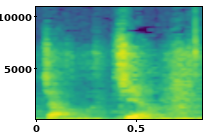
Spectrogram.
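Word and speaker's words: 江: 제이 발음합니다. 짱 이렇게 발음하는데요.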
